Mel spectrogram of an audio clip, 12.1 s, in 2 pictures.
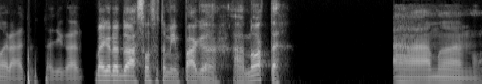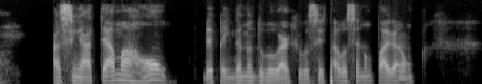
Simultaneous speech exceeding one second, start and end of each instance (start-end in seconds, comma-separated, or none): none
